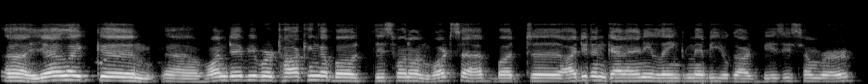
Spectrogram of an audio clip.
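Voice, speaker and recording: A man on a video call speaks hesitantly, stopping often for fillers. His voice is mellow and slightly high, and his laptop mic makes the sound dull and lo-fi. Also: fairly even intonation, measured pace, hardly any pauses. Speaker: new participant. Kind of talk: casual chat.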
